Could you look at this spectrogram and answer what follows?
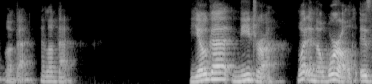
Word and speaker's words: Yoga Nidra: that I love that Yoga Nidra what in the world is that did I even say it right you did yeah that's close enough that's how I say it it's um it is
